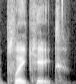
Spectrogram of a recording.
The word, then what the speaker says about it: placate: Next verb is to placate. To placate. Placate. Stress on the first syllable.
